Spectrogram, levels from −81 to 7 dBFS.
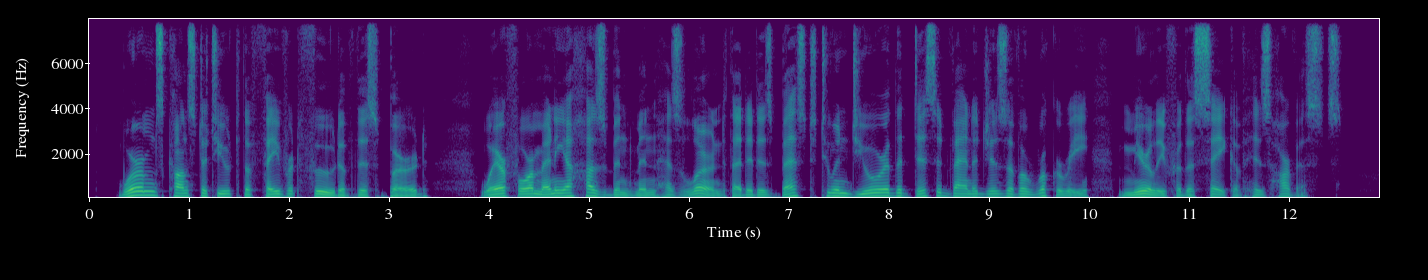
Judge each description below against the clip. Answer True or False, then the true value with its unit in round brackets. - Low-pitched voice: True (115 Hz)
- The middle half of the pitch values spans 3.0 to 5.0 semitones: False (5.4 semitones)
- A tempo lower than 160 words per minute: True (150 wpm)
